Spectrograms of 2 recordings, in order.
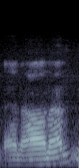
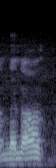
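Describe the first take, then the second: First: "Mananan" in three syllables, MAN-an-an; careful three-beat "Mananan"; corrected name. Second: "Manon" said short, two syllables, MAN-on; clipped two-syllable "Manon"; mispronounced name. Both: Shown as a demonstration. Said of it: "ooh, Mananan".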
